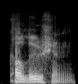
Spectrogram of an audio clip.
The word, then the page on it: collusion: American English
